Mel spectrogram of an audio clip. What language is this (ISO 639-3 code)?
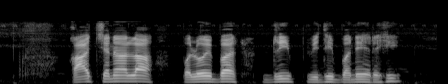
hne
